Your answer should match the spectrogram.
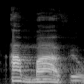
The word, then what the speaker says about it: amável: Amável, vamos lá? Amável. Qual que é a sílaba tônica? Paroxítona. É a penúltima.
